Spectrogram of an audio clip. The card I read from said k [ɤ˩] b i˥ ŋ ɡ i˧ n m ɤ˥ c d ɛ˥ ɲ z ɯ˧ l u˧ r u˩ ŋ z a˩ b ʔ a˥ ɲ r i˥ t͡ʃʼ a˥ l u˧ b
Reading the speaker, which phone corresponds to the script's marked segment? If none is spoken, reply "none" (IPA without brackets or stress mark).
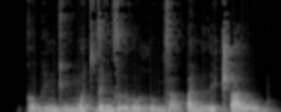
ɤ˧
